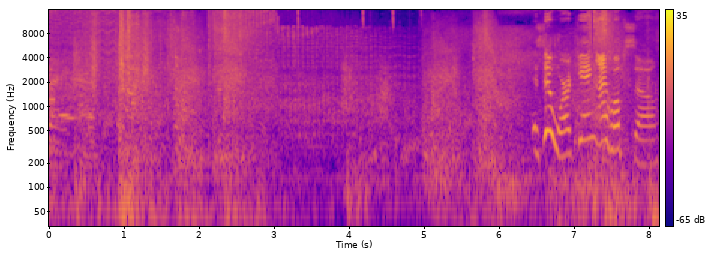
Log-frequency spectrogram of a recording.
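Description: Arrows thud into a machine with sharp impacts.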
